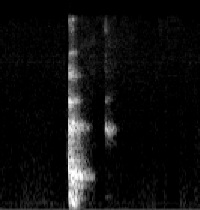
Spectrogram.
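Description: Near silence in a pause between phrases, broken once, a little under a second in, by a brief vocal sound from the man, a short grunt-like noise from his mouth or throat, with a faint click just after.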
